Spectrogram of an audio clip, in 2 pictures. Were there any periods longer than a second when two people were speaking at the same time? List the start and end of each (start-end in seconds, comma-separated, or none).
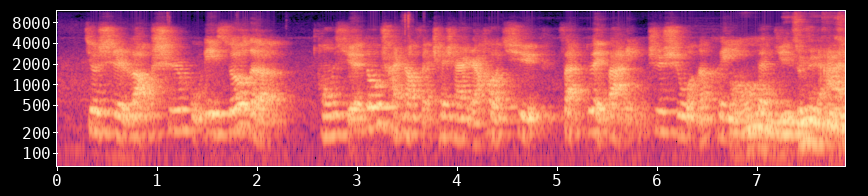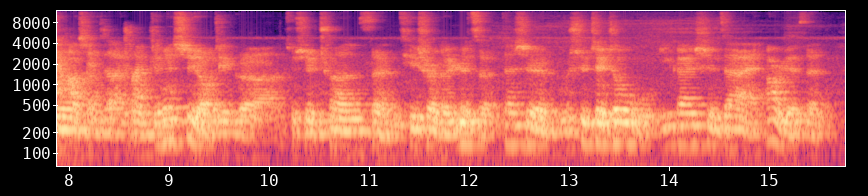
6.7-9.0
